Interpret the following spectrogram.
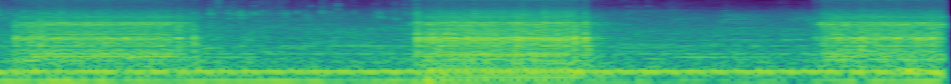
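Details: Top-load washing machine, noisy after pulsator check found no blockage: motor hum rising in roughly one-second bursts with rough clatter between pauses; drive belt slipped off the motor pulley.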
